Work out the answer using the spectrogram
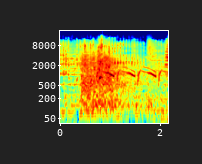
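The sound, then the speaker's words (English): Energy weapon blasts hitting during a sci-fi attack: a dense, crashing rumble with several short swooping tones layered over it. “What is happening? That felt like an energy weapon. We're under attack.”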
